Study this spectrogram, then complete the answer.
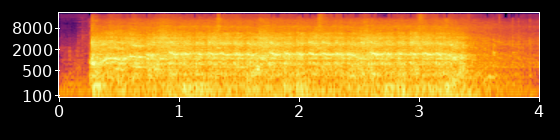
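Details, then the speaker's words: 1980 GMC C35 truck, off road since 2007, Edelbrock carburetor: starter cranks about three seconds with uneven beats but never fires; spark confirmed, carburetor and fuel system suspected next. "now that we're turning over with the key i guess since this thing is such an electrical nightmare let's pull a plug and see if we're getting spark"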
